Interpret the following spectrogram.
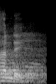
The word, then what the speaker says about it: Hyundai: bikin Honda sini Handai hyundaikan dibacanya Handai sana apapun yang dibuat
